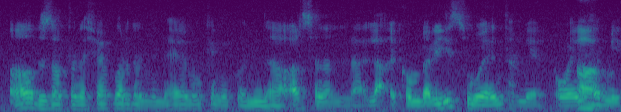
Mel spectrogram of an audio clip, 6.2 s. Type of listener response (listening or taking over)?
taking over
